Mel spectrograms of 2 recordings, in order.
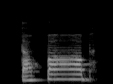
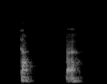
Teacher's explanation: in tapab, it's a short geminate, and in tappa, it's a long geminate.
